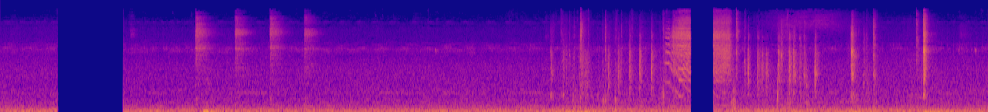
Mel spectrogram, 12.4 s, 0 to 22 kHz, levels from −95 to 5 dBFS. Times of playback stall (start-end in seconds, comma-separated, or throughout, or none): 0.71-1.54, 8.63-8.92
